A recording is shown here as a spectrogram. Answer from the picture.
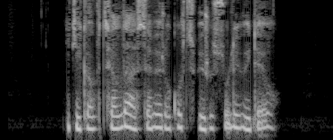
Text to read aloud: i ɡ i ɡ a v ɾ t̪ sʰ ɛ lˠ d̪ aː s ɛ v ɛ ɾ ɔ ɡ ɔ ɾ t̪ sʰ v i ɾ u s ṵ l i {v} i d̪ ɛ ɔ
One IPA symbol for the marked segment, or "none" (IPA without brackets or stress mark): v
